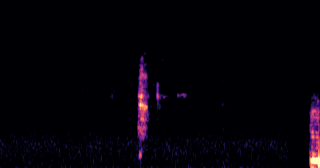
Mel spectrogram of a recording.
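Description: One short animal call just under two seconds in, over a faint steady line hiss.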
